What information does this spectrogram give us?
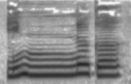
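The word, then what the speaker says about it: إِنَّكَ: in Inal mursalin inaka innaka innaka ada Nun tahdid dihukumi dengan bacaan tajibul Huna cara membacanya kita dengungkan serta ditahan tiga harakat inaka inaka ini ada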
